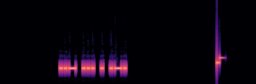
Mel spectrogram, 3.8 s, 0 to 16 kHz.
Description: Morse code, heard as a keyed tone, about 36 wpm, 700 Hz. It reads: USER
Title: Four Letter Words - 35wpm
